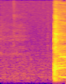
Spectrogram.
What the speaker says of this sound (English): I have a bit of a cough, so I'm gonna cough a couple times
